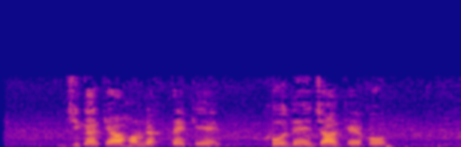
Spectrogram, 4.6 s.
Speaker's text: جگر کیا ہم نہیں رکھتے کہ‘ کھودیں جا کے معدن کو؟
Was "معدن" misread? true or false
true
